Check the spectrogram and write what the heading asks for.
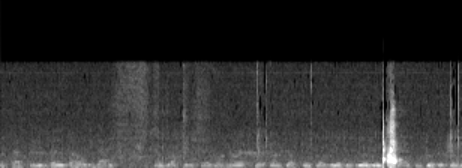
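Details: Male with hiccups: a sudden, sharp hiccup heard over television talk in the background.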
